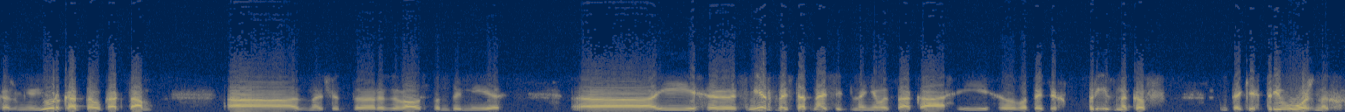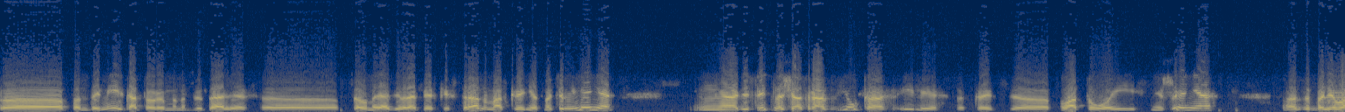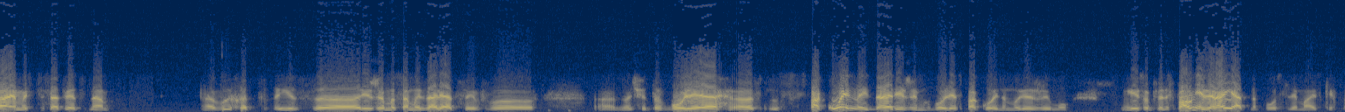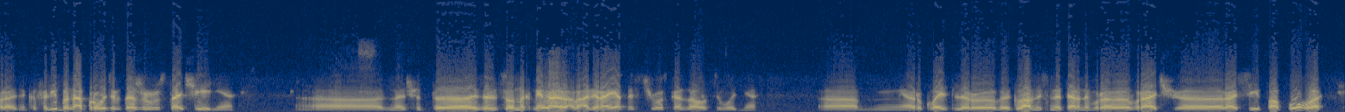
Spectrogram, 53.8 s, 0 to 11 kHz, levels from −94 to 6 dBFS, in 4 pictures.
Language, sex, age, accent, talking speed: Russian, male, 50-69, native, 95 wpm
